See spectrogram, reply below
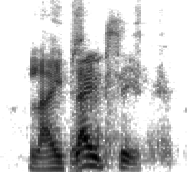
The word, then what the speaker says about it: Leipzig: Eh, ¿Cuál es, la pronunciación correcta? – Leipzig. – Leipzig.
